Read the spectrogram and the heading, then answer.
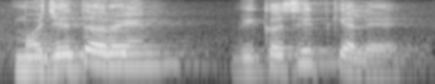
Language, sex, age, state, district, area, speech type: Goan Konkani, male, 60+, Goa, Tiswadi, rural, spontaneous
